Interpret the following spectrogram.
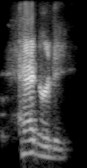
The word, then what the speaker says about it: Haggerty: us named hegarty it's h-a-g-g-e-r-t-y and it's and you know technically that is Haggerty and everybody says hegarty and no she's saying it Hagerty and she said is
